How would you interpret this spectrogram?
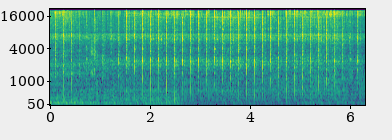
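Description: Sharp, even puffing tick about three times a second at steady idle, crisp above the engine hum, typical of an exhaust leak.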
